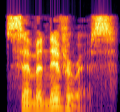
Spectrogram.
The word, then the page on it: seminivorous: British English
